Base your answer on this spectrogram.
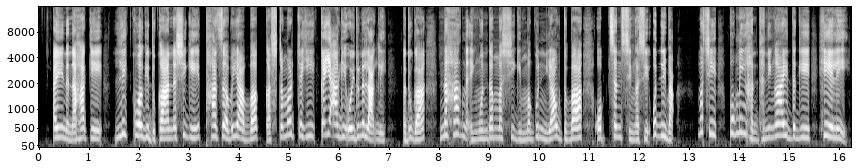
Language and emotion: Manipuri, angry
